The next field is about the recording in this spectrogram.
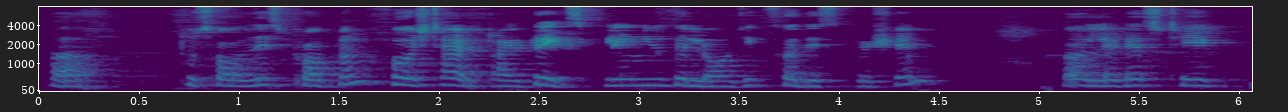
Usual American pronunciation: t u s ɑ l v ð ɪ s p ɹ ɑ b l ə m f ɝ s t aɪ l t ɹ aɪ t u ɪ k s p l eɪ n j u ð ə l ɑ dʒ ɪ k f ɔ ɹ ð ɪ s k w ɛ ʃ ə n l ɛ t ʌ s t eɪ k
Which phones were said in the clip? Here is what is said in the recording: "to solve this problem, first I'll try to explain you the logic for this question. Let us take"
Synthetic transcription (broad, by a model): t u s ɑ l v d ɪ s p ɹ ɑ b l ə m f ɝ s t aɪ l t ɹ aɪ t u ɪ k s p l eɪ n j u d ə l ɑ dʒ ɪ k f ɔ ɹ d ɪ s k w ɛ ʃ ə n l ɛ t ʌ s t eɪ k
